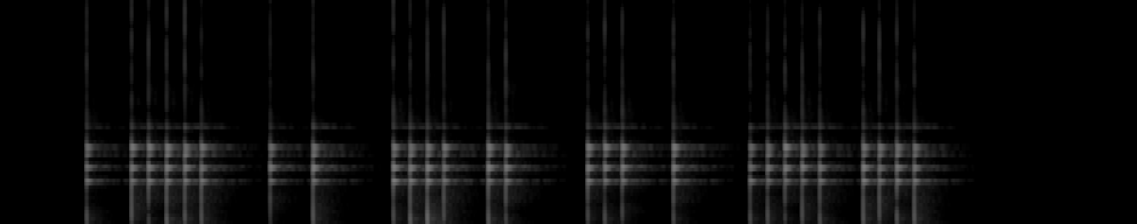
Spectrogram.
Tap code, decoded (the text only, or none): EARLY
